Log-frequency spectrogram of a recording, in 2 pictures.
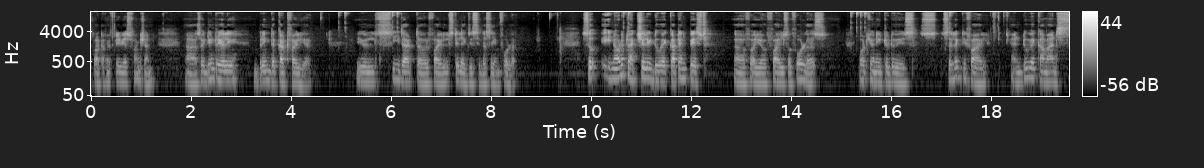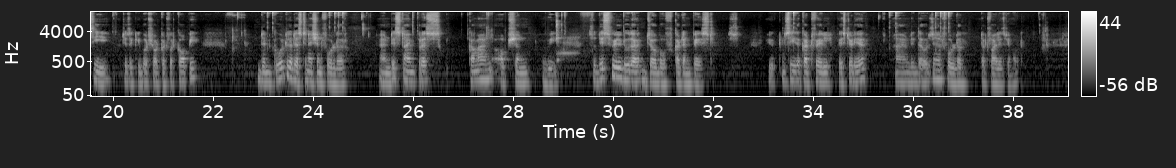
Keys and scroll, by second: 19.6 super+c, 28.6 alt+super+v.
